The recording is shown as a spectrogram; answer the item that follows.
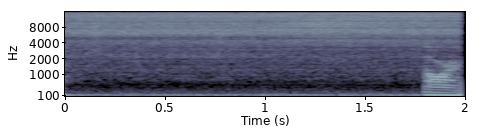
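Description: Steady hiss of R-22 refrigerant escaping from a leak at the back of the solder joint on a heat pump's liquid-line filter drier.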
